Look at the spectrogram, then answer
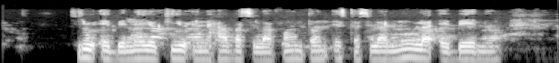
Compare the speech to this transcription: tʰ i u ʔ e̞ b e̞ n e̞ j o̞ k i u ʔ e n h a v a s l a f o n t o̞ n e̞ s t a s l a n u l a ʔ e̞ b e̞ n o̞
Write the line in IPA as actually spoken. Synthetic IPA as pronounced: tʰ i u ʔ e̞ b e̞ n e̞ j o̞ k i u ʔ e n h a v a s l a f o n t o̞ n e̞ s t a s l a n u l a ʔ e̞ b e̞ n o̞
